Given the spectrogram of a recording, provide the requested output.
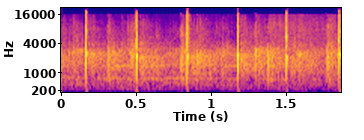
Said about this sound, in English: Oh, clap your hands unto the Lord tonight.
